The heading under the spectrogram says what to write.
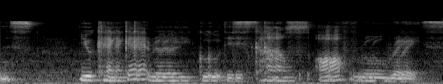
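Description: From 1.14 s to the end, a channel delay (doubling) appears. One channel runs about 85.3 ms late, which fits a 4096-sample buffer. Summed to mono, the late copy sits at equal level, so the speech sounds doubled, like a slap echo.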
